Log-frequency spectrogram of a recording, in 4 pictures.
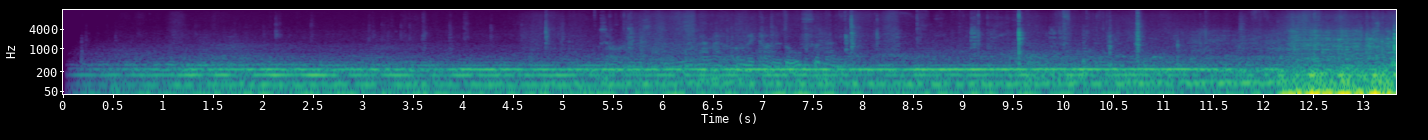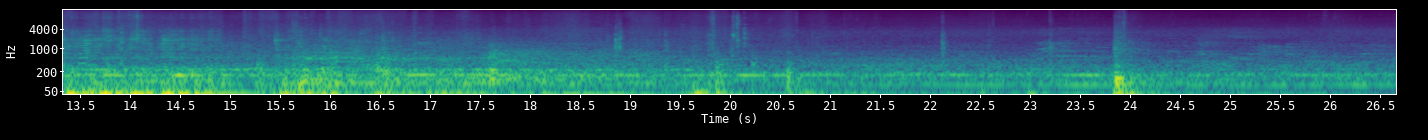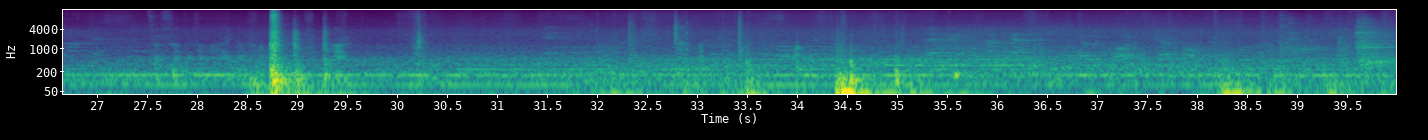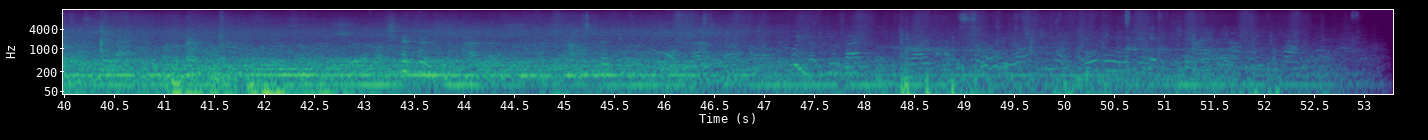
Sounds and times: Ankunft mit der Seilbahn 0:00.2 - 0:53.0

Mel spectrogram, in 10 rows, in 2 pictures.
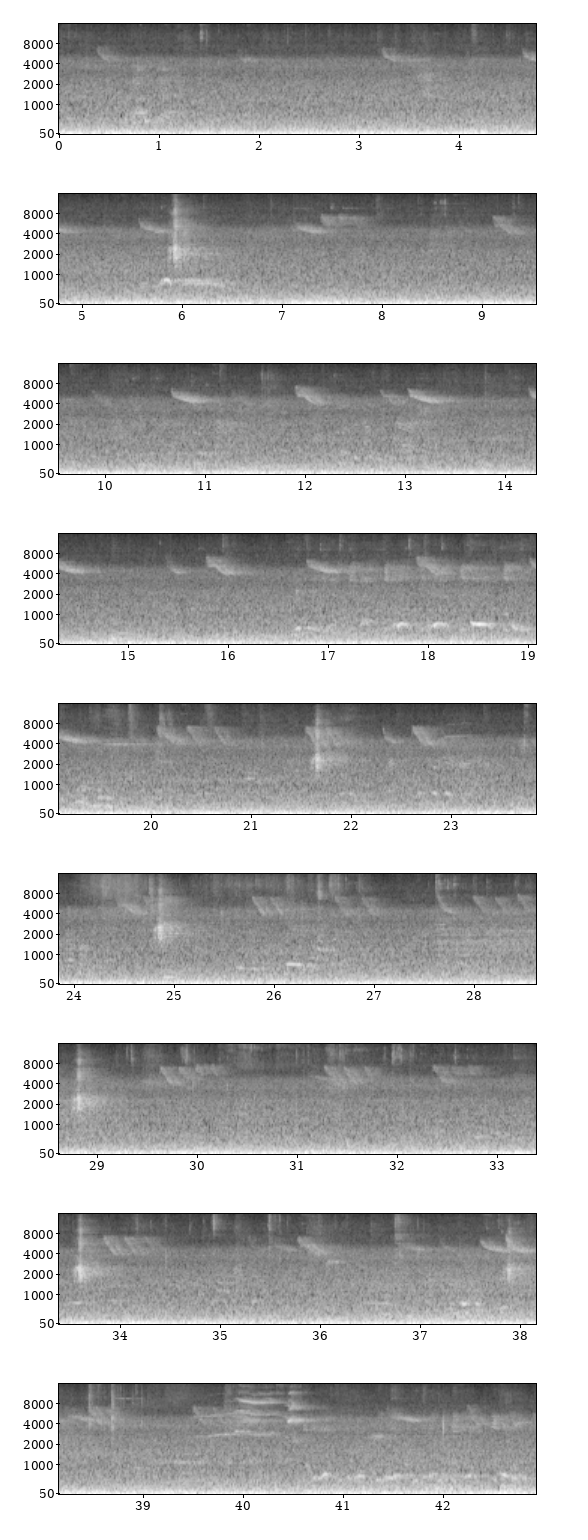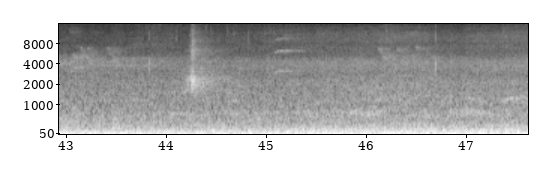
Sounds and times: Traffic Sound 0:41.4 - 0:47.6

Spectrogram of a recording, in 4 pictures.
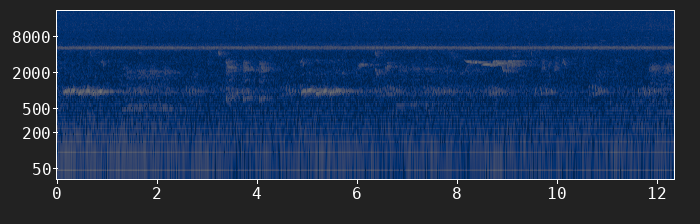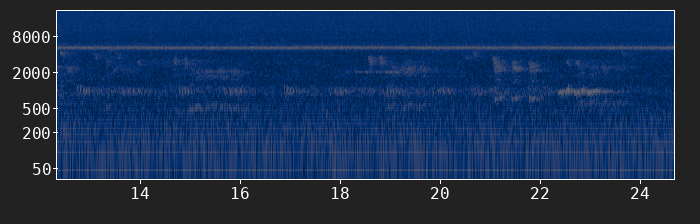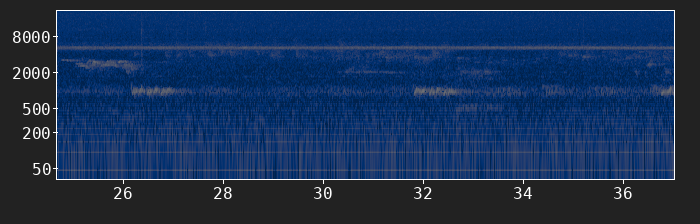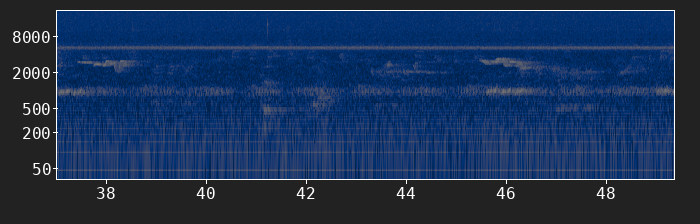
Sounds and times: Frog sounds 0:21.0 - 0:23.7
Frog sounds 0:31.8 - 0:33.8

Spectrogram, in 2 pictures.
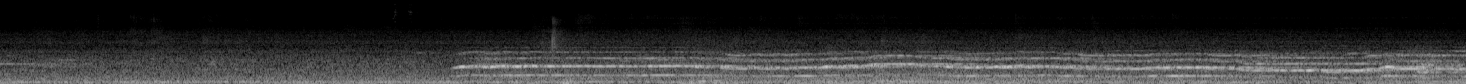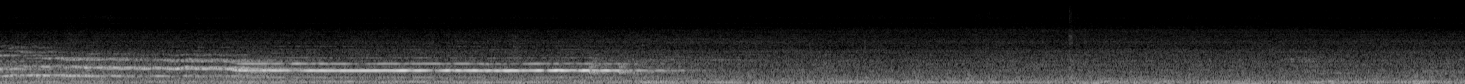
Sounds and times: Singing of a Prayer 0:04.4 - 0:22.0

